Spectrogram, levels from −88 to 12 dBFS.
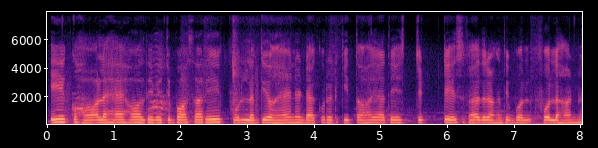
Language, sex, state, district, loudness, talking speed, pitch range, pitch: Punjabi, female, Punjab, Fazilka, -16 LUFS, 180 wpm, 180-195 Hz, 190 Hz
